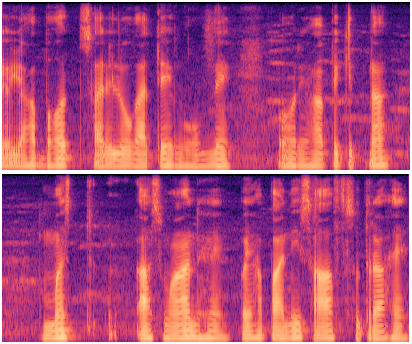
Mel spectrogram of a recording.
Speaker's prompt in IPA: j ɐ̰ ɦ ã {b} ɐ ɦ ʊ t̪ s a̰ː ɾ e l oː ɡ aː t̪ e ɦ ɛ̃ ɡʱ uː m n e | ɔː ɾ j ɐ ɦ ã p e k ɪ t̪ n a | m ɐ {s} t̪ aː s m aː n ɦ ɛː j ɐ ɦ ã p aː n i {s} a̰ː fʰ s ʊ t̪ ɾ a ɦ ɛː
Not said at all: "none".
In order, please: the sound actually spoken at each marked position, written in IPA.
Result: b, s, s

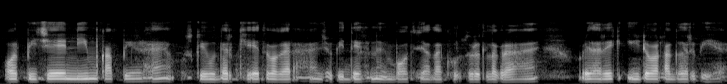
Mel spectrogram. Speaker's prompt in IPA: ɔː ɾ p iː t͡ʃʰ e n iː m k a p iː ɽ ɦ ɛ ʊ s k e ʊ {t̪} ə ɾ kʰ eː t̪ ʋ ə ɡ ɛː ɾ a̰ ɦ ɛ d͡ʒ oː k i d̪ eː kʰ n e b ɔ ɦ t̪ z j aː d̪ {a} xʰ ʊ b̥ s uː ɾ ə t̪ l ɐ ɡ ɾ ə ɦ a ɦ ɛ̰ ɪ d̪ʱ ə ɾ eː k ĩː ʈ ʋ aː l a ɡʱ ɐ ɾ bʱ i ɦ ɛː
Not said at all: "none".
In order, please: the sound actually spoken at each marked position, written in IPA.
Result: d̪, a

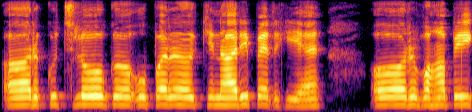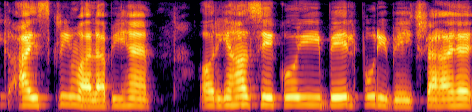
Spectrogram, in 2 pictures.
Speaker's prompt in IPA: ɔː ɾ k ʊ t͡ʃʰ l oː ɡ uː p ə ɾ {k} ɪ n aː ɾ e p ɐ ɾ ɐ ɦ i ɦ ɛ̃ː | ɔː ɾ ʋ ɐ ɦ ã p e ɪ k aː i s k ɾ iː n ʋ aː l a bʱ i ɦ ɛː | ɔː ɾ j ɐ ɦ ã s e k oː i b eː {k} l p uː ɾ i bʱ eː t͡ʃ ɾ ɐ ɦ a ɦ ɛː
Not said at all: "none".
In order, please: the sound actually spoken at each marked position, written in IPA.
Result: k, none

